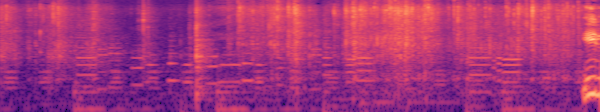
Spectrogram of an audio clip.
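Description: Quiet background music, a melody of short notes, over the crinkling of a plastic bag being slid out of a cardboard box sleeve.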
